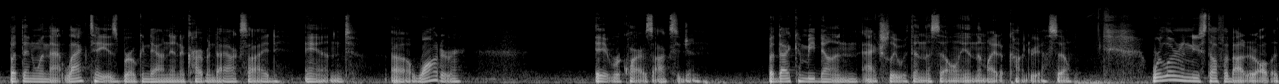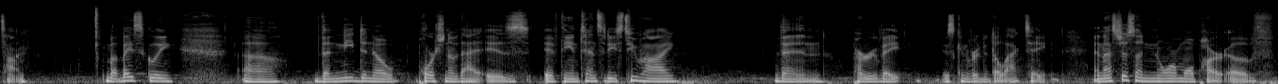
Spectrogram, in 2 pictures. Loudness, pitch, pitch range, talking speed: -27 LUFS, 130 Hz, 90-140 Hz, 160 wpm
